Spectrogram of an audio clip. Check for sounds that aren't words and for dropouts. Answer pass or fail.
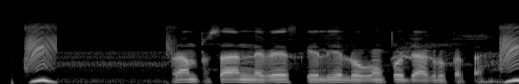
pass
